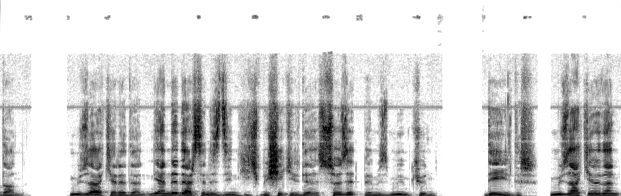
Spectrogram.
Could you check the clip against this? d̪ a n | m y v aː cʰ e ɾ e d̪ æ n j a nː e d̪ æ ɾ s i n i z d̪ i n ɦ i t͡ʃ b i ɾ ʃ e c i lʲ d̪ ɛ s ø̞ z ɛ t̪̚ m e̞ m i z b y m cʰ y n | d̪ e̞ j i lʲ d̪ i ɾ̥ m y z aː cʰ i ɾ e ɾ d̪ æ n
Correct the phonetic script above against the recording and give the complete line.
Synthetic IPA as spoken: d̪ a n | m y z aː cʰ e ɾ e d̪ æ n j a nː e d̪ æ ɾ s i n i z d̪ i n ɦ i t͡ʃ b i ɾ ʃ e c i lʲ d̪ ɛ s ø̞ z ɛ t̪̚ m e̞ m i z m y m cʰ y n | d̪ e̞ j i lʲ d̪ i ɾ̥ m y z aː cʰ e ɾ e d̪ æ n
